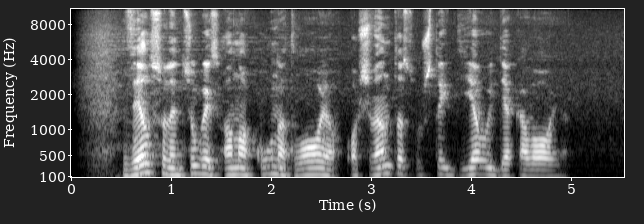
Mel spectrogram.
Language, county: Lithuanian, Vilnius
